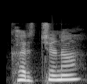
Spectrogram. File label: "kharchna", Punjabi; ਖਰਚਣਾ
